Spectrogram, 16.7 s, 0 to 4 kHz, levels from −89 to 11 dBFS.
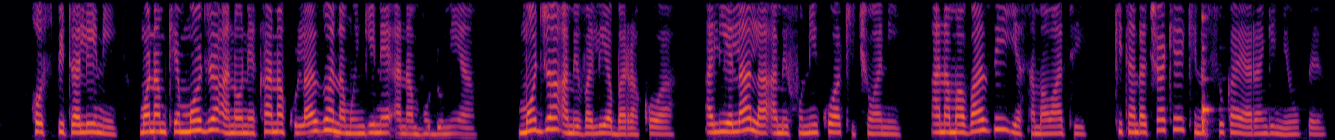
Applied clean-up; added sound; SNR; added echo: neural mask model RNNoise.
